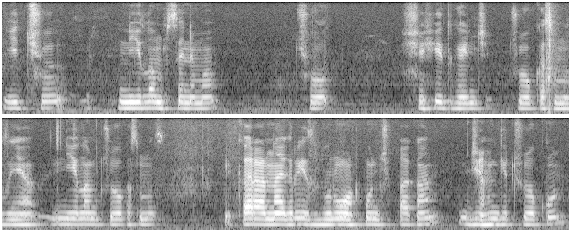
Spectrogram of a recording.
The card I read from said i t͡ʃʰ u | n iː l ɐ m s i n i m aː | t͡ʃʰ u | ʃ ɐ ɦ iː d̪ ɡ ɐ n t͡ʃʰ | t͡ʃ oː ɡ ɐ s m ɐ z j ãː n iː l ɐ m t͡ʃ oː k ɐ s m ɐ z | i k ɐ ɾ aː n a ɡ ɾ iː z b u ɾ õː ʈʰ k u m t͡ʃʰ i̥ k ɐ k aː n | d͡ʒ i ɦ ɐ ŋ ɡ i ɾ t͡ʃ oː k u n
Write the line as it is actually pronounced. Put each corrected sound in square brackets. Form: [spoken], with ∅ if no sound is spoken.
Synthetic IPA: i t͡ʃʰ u | n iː l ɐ m s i n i m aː | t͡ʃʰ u | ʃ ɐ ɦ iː d̪ ɡ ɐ n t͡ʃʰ | t͡ʃ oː [k] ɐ s m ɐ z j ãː n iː l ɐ m t͡ʃ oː k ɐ s m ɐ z | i k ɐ ɾ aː n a ɡ ɾ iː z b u ɾ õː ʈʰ k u [n] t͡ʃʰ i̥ [p] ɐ k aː n | d͡ʒ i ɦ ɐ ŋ ɡ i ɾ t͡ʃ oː k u n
